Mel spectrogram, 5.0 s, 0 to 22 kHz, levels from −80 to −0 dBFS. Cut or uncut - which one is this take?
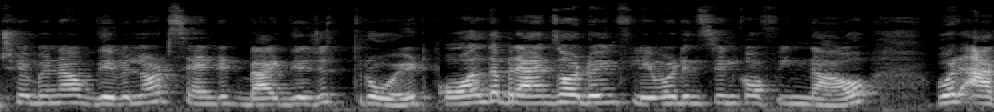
cut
